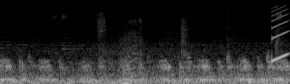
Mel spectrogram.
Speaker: 准备升格为新手爸爸余祥全也在17日和粉丝分享宝宝的超音波画面，还有可爱的心跳声。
